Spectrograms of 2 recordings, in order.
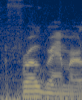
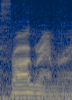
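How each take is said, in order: First: The first syllable sounds like pro. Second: The first syllable sounds like frog. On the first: "like programmer?" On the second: "I just assumed it was meant to be pronounced like frog"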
